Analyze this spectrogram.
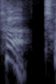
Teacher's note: ঠ এটা হচ্ছে এই দন্ত, মানে দাঁত যে আছে সামনের যে উপরে দাঁত, ওখানে বাড়ি খেয়ে এটা বের হয়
